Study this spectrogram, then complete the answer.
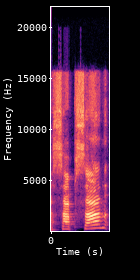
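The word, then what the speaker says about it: Сапсан: Subsan I I will write in Russian sub in Russian the sapsan sapsan it's a Russian B I see the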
